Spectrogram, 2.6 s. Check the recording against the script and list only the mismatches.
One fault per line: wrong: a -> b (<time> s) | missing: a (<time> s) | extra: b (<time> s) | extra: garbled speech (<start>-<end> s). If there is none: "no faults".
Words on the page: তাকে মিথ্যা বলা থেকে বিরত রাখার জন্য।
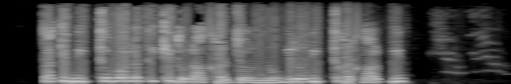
missing: বিরত (0.8 s)
extra: garbled speech (1.4-2.0 s)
